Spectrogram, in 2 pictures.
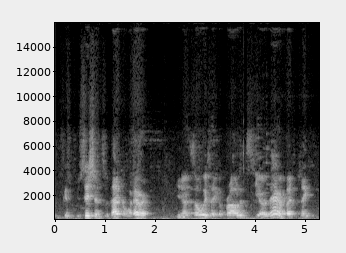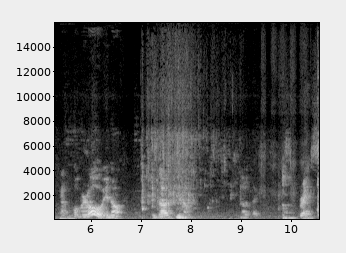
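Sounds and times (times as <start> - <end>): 
speech: 0.2 - 8.1, 9.0 - 10.5
water pouring into a glass: 7.0 - 9.0.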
